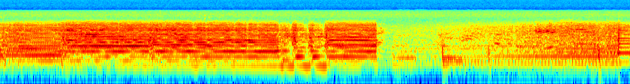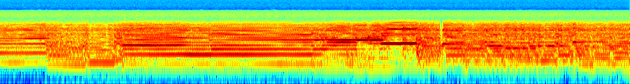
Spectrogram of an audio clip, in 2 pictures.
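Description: A hardcore punk band playing live, loud distorted electric guitar chords to the fore. The band stops briefly about four seconds in, then comes back in.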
